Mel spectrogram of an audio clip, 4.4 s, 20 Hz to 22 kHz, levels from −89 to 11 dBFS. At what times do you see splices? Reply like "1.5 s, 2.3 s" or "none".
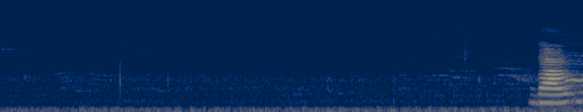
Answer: none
